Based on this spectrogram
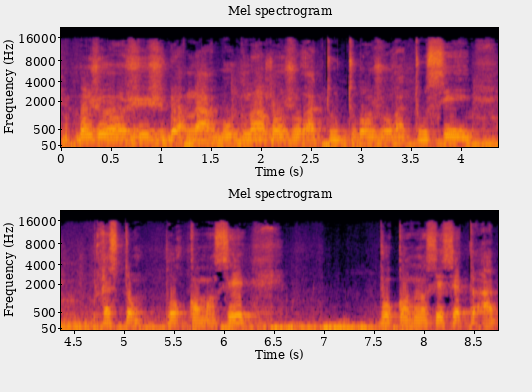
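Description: A man's fairly high-pitched, normal speaking voice with fairly even intonation over light background noise. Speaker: TV show host. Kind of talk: moderated TV debate. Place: studio. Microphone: lapel.

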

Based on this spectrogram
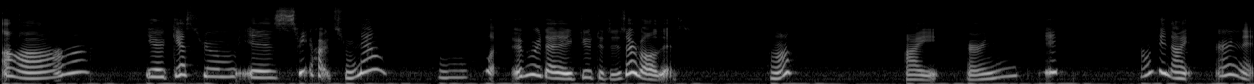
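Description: In a put-on character voice, a woman speaks at an extremely high pitch with very wide pitch swings. She goes at a fairly slow pace, leaving long, frequent pauses. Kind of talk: audio roleplay. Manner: cute, innocent.

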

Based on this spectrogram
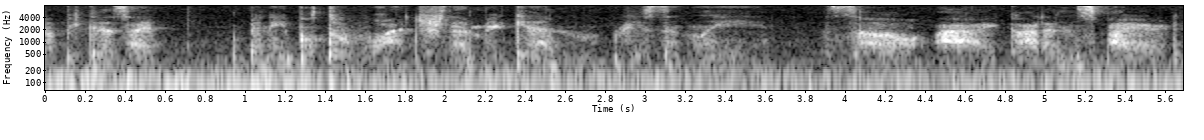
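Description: The pace is fairly slow. Noticeable background noise runs beneath the speech. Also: woman. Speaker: ASMR creator. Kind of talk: ASMR tapping and tracing video, casual talk to camera. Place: home room. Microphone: phone near.

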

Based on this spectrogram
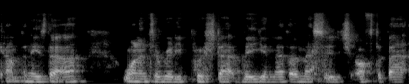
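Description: The man's fairly quick pace comes through over a quiet background. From North London, England; London. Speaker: vegan bag factory founder; guest. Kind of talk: casual interview. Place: home room. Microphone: video call.

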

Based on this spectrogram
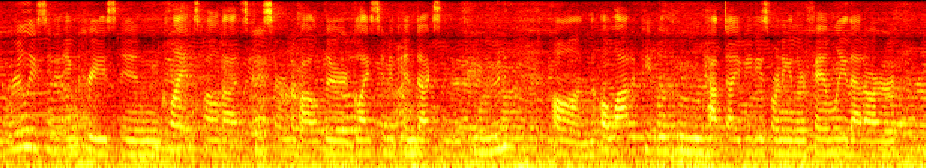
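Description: Loud background noise surrounds a woman talking at a fairly quick pace. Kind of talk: interview answer. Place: cafe.

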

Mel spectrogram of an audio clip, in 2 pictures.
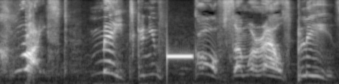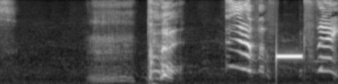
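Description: In a put-on character voice with an extremely high pitch and a whiny tone, the speaker goes very slowly with long, frequent pauses while sound effects play in the background. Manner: whiny, indignant, foul-mouthed.

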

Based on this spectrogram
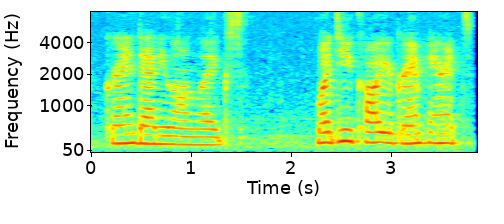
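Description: A woman with a Southern US accent speaks at a moderate pace with fairly even intonation. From Alabama. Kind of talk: casual talk to camera, word list reading. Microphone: webcam.

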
